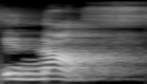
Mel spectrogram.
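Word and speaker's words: enough: একবারে যথেষ্ট one's is এনাফস ইজ এনাফ এর এনাফ শব্দের অর্থ যথেষ্ট এনাফ এনাফ নয় এনাফ ওয়ানস ইজ এনাফ এটার সঠিক প্রোনাউন্সিয়েশন এনাফ এনাফ কিভাবে হাউ কাম হাউ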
